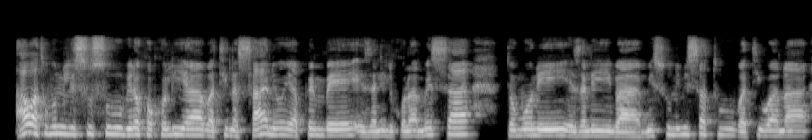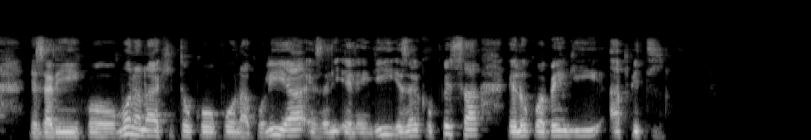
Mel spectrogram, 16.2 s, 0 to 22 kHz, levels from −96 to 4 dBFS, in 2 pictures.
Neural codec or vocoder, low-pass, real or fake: none; 7.2 kHz; real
